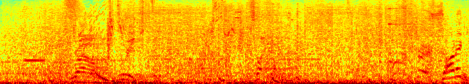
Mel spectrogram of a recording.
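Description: Guile's Sonic Boom special move in a Street Fighter game, buried in a loud, dense mix of booming impacts, crashes, music and announcer-style voices.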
